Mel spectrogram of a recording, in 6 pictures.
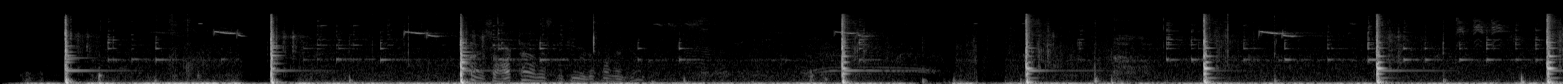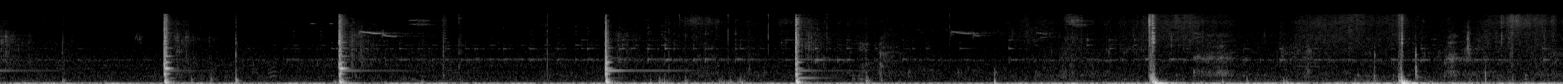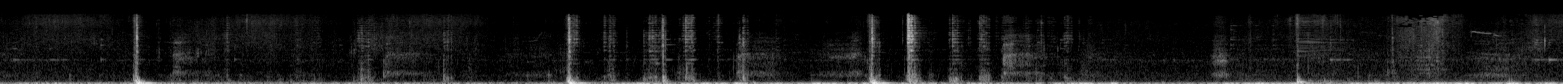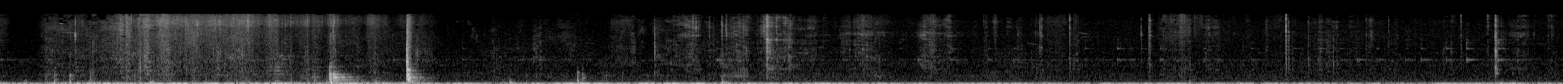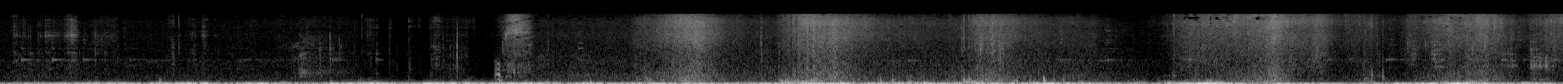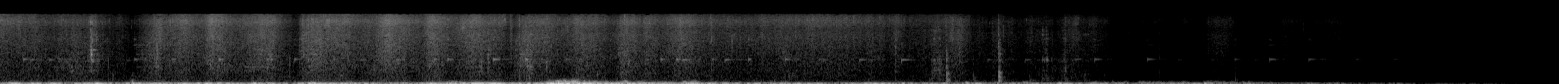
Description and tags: haymaking at flaret
A small group of people collected hay on a meadow by means of sweeping the hay into mounds and placing it on hay racks by means of pitchforks. A couple of guys set up hay racks by knocking a sharp, short pole obliquely into the ground to be used as support. Next, they used a crowbar to make holes in the ground for the large poles which were assembled in a row. Finally, a short oblique pole was knocked into the ground on the other side of the high poles and steel wire was attached t one of the oblique poles,then attached to the long poles by one loop on each pole until it was attached to the oblique pole at the other end. Birds were singing and sheep with bells were grazing nearby.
